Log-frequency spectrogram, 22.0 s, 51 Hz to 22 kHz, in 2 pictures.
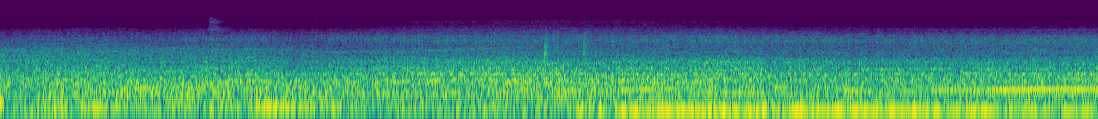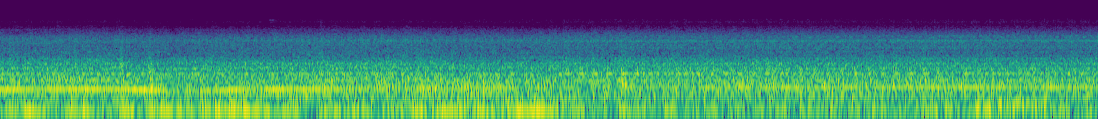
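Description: A 1980s Volvo F16 diesel truck engine idles steadily, a loud continuous low rumble with a constant droning hum throughout, no talking over it.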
